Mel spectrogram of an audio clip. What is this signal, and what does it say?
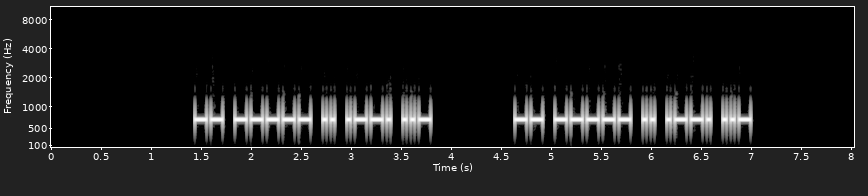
Morse code, heard as a keyed tone, about 31 wpm, 700 Hz. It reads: M0IPU M0IPU
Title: DXCC-100 Call Signs - 5 Characters - Repeated 2x - 30wpm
